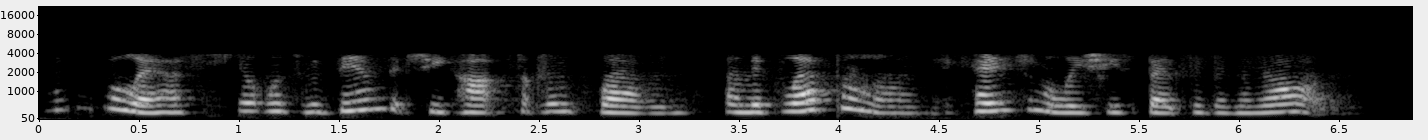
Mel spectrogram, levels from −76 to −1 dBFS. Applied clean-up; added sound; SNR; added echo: neural mask model DeepFilterNet 3.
